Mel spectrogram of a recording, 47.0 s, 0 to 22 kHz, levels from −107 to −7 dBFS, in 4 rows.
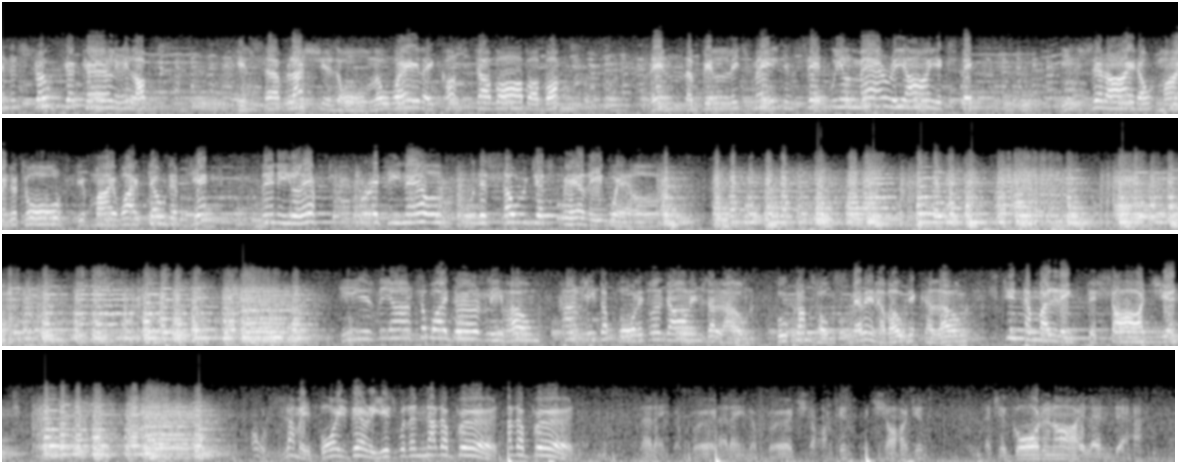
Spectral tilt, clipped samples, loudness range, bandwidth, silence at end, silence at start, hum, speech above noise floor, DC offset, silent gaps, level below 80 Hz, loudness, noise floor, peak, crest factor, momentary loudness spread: -3 dB/octave; under 0.1%; 5 LU; 7 kHz; 0 s; 0 s; none; 19 dB; under 0.1%; none; -36 dBFS; -16 LUFS; -36 dBFS; 0 dBFS; 16 dB; 13 LU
